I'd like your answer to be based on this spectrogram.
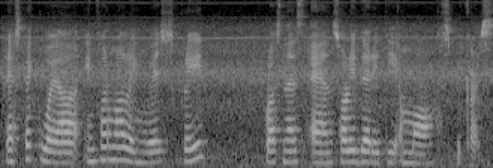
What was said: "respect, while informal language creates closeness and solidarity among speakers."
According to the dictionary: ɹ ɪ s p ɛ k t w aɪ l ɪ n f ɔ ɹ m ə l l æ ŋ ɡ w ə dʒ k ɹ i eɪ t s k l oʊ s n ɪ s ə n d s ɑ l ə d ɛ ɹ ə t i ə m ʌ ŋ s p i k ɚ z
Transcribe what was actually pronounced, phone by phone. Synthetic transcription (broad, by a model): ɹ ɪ s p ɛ k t w aɪ l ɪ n f ɔ ɹ m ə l l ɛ ŋ ɡ w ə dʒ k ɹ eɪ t k l oʊ s n ɪ s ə n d s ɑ l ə d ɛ ɹ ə t i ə m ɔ ŋ s p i k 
